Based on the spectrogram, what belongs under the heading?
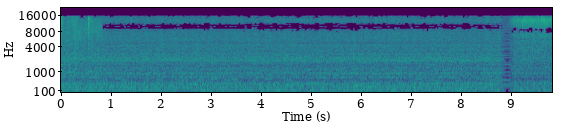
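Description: Diced onions sizzling in oil in a nonstick frying pan while a spatula stirs them, a steady hiss over a low rumble. The sound drops out briefly near the end.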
